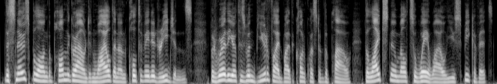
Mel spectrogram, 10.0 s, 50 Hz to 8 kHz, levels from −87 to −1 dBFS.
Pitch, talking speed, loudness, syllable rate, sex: 155 Hz, 205 wpm, -17 LUFS, 5.2 syllables/s, male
